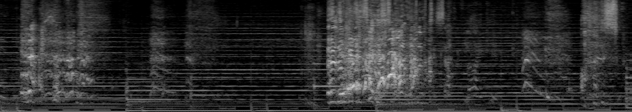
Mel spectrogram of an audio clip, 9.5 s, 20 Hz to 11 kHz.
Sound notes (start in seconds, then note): 0.3 laughter; 4.9 laughter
